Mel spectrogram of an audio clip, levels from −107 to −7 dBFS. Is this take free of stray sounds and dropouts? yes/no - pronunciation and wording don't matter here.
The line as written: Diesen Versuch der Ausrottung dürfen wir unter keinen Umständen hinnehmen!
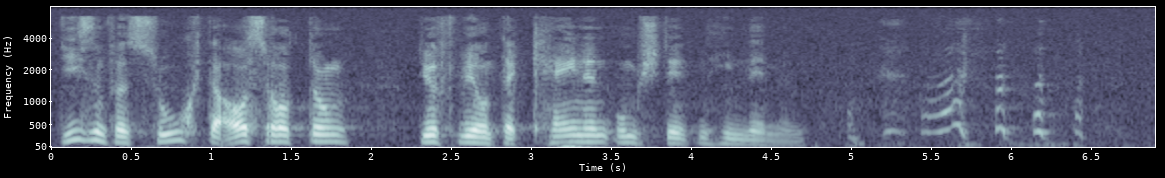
no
